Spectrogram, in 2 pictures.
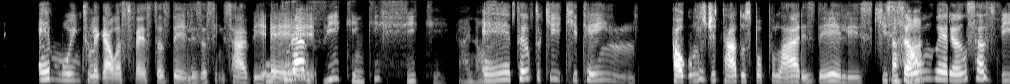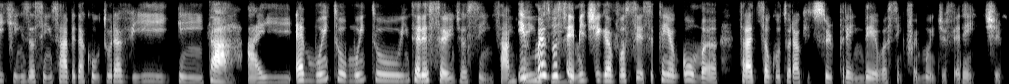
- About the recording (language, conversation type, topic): Portuguese, unstructured, Qual foi a tradição cultural que mais te surpreendeu?
- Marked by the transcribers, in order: tapping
